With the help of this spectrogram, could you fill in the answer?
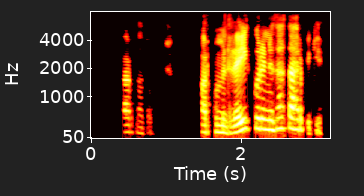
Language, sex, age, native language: Icelandic, female, 50-59, Icelandic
